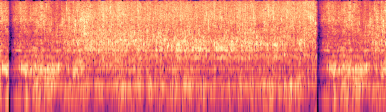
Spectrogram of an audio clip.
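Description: A toilet flushes with a loud, steady rush of water, then cuts off abruptly and starts again as a second flush. The sound is continuous, with no talking.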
